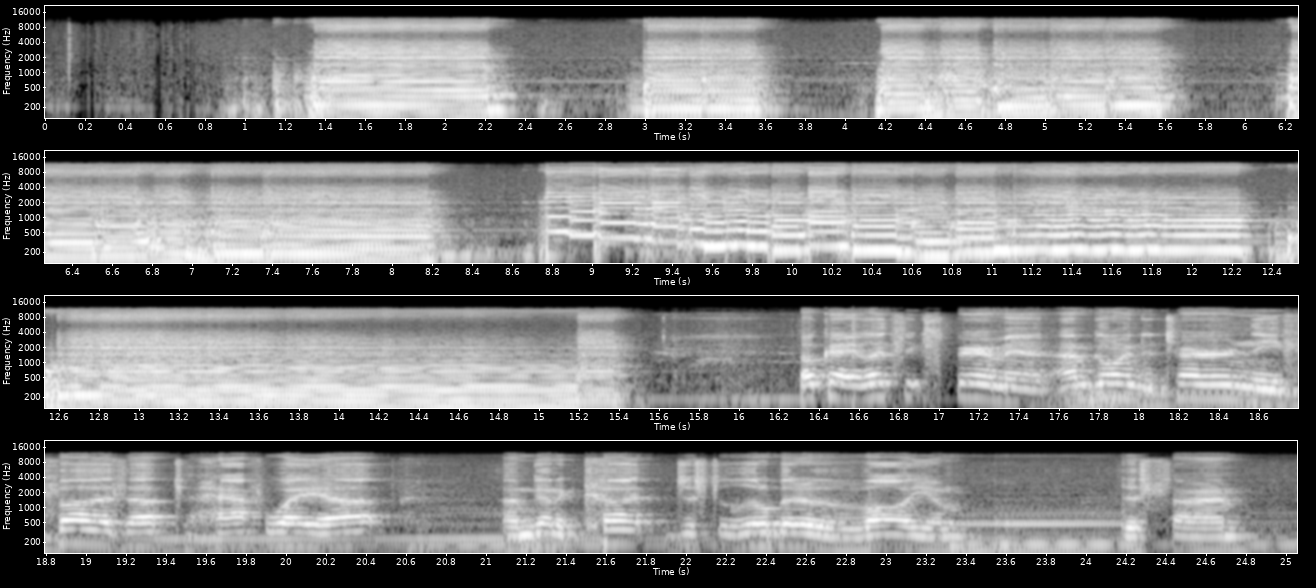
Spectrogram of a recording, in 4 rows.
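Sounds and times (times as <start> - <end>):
fuzz electric guitar: 0.9 - 16.2.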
